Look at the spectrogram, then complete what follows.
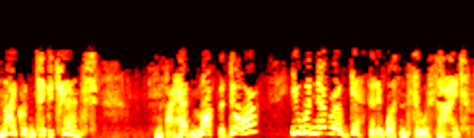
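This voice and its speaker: A woman's voice: sits high, very animated, normal speed, breathy edge, no room sound, heavily acted. An actress playing a young woman who is a cornered murderess, hysterical and breathless, in 1940s radio acting on a muffled old radio recording. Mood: defiant.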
